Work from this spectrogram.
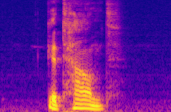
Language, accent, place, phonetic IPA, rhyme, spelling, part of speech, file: German, Germany, Berlin, [ɡəˈtaʁnt], -aʁnt, getarnt, adjective / verb, De-getarnt.ogg
- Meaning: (verb) past participle of tarnen; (adjective) camouflaged, masked, concealed, in disguise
